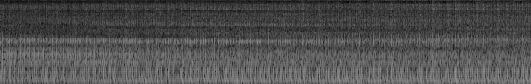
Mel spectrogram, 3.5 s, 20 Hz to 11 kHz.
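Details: Old Traxxas T-Maxx 3.3 (4909) nitro engine, forward-only pull-start conversion, cold start after replacing front and rear engine bearings: high-pitched, even buzz with no crunch or grinding; running smoothly.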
